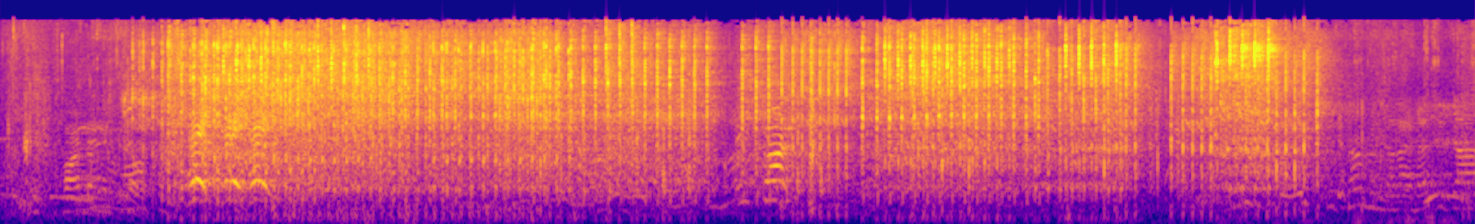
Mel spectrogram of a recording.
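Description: Rifles fire in rapid bursts outdoors.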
